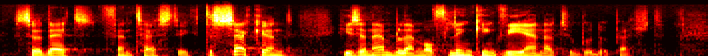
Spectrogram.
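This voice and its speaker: A man talks at a fairly quick pace with an Hungarian accent. His pitch varies in an ordinary way. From Hungary, Pécs (South Hungary). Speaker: professor. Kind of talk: lecture. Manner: halting, many fillers.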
